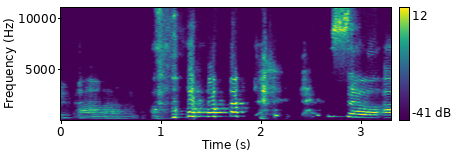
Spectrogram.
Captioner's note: laughter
